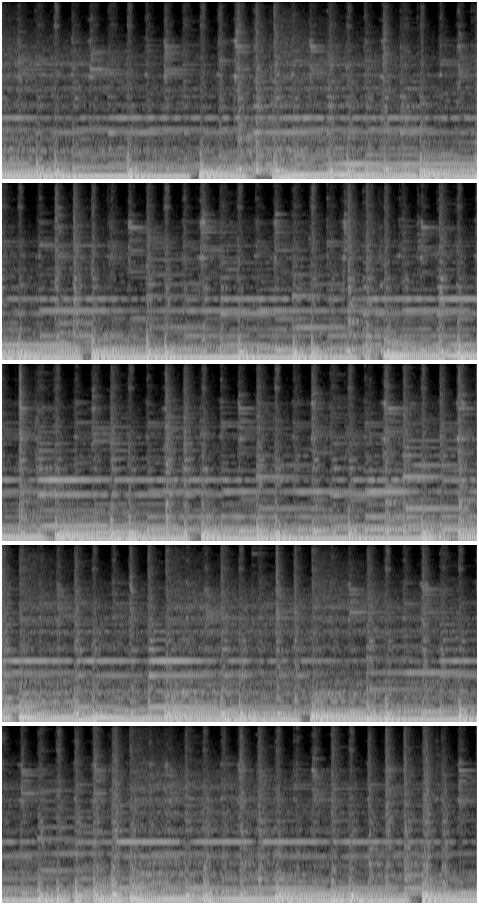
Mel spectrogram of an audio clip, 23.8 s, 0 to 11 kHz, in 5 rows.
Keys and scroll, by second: 0.5 p, 1.9 l, 1.9 Escape, 2.5 m, 8.0 p, 9.7 Escape, 10.4 m, 13.1-18.5 typing, 15.3 Delete, 18.6 Return, 19.5 Delete, 21.0-23.4 typing.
